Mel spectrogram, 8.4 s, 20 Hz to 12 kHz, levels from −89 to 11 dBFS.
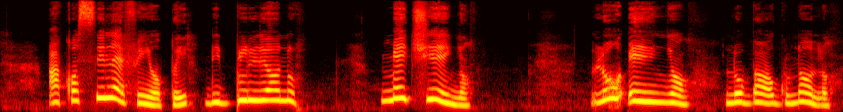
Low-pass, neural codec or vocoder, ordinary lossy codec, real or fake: none; codec, 24 kHz, 1 kbps, SNAC; none; fake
